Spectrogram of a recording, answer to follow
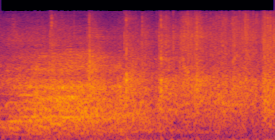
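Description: Audience applause that swells in right after a punchline, then eases off slightly.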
